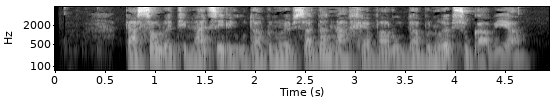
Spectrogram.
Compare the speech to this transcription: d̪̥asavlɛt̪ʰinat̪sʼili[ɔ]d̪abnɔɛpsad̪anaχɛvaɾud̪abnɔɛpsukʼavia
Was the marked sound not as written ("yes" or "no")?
yes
